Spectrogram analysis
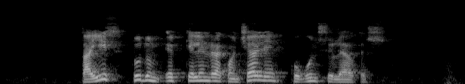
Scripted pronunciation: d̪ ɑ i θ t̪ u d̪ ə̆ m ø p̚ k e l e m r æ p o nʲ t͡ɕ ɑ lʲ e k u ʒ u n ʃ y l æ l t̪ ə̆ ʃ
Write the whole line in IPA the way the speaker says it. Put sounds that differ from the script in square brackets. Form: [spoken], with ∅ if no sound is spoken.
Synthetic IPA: [t̪] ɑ i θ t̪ u d̪ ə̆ m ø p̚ k e l e [n] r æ [k] o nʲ t͡ɕ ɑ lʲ e k u [ɣ] u n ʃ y l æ l t̪ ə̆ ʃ

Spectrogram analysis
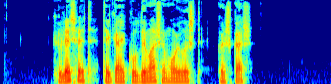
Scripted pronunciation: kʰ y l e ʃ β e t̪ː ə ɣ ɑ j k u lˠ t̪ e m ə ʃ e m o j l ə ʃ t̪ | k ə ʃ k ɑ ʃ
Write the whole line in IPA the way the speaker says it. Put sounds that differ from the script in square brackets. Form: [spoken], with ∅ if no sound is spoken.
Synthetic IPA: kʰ y l e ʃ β e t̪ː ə ɣ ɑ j k u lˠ [d̪] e m [ɑ] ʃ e m o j l ə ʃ t̪ | k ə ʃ k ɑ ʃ

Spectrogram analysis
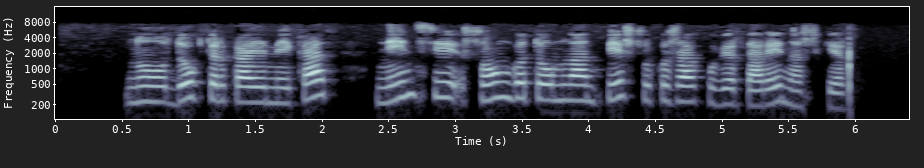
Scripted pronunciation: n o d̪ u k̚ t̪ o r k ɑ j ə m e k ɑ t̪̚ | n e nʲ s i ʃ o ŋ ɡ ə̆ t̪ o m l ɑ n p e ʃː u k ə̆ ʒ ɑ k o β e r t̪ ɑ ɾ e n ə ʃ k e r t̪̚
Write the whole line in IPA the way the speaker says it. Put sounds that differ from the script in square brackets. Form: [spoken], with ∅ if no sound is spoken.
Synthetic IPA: n o d̪ [o] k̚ t̪ o r k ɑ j ə m e k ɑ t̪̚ | n e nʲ s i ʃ o ŋ ɡ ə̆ t̪ o m l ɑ n p e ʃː u k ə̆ ʒ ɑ k [u] β e r t̪ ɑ ɾ e n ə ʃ k e r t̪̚

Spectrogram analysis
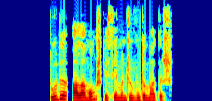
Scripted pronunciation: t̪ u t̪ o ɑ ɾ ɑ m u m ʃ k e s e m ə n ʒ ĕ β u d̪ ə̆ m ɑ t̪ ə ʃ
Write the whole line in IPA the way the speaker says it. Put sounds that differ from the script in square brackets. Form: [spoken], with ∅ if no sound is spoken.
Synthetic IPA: t̪ u [d̪] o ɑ [l] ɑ m [o] m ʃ k e s e m ə n ʒ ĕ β u d̪ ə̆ m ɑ t̪ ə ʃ

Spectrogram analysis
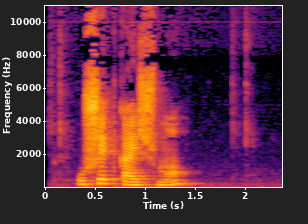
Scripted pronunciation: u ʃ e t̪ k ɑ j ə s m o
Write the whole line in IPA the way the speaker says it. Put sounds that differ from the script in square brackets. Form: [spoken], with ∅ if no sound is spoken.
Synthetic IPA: u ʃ e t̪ k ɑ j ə [ʃ] m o

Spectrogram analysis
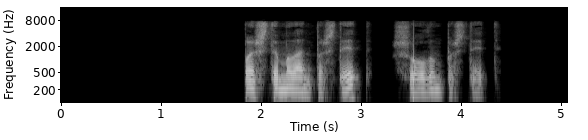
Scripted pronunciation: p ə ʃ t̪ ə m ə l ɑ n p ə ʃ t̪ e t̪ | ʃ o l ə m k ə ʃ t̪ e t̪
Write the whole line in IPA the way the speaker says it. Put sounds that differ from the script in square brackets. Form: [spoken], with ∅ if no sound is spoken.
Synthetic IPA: p ə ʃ t̪ ə m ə l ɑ n p ə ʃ t̪ e t̪ | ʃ o l ə m [p] ə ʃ t̪ e t̪

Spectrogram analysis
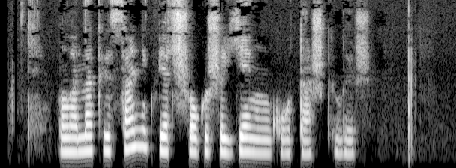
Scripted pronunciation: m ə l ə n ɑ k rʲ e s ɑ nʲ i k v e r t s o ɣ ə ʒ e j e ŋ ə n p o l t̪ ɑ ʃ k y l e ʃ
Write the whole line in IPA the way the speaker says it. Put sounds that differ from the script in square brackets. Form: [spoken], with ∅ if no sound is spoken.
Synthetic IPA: m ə l [ɑ] n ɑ k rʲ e s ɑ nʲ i k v e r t [ʃ] o ɣ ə ʒ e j e ŋ ə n [k] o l t̪ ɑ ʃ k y l e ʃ

